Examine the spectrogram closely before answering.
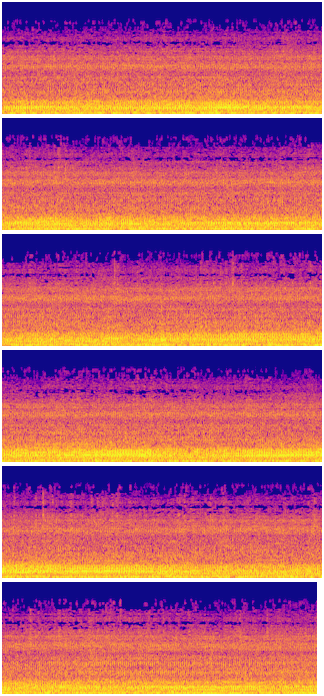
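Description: ATV engines running steadily at cruising speed, a continuous, even engine drone.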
